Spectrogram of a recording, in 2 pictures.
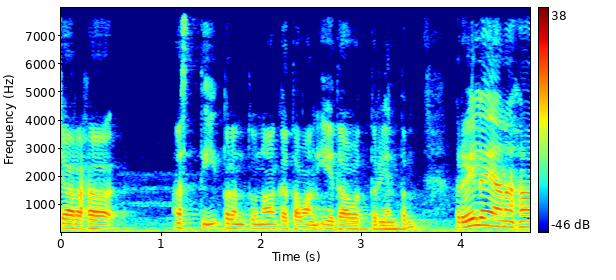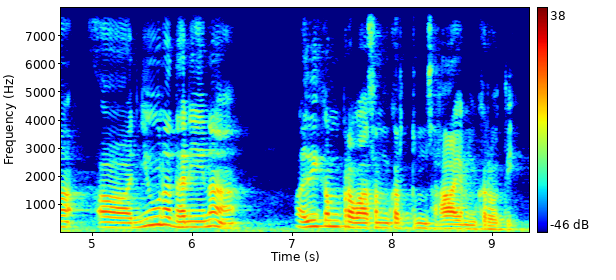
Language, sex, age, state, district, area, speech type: Sanskrit, male, 18-30, Karnataka, Vijayanagara, urban, spontaneous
